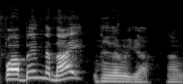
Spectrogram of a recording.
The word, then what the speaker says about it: Babinda: Oh, it's Babinda, mate.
